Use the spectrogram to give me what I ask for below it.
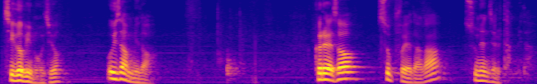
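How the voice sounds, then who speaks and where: Animated man giving a lively history lecture. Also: medium pitch, unhurried. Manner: retells a play with voices, asks the audience questions. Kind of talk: animated lecture with acted-out quotes.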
